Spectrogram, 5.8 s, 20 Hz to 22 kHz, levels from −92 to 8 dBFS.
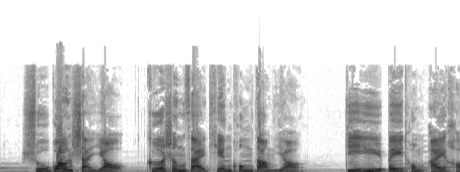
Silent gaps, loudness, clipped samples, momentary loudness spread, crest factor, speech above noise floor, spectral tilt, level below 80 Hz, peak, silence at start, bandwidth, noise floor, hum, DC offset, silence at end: none; -13 LUFS; under 0.1%; 10 LU; 14 dB; 37 dB; -4.5 dB/octave; -46 dBFS; 0 dBFS; 0.3 s; 14.5 kHz; -50 dBFS; none; under 0.1%; 0 s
